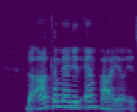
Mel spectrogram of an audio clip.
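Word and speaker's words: Achaemenid: Sorry, it it would be pronounced the arcommened empire.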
